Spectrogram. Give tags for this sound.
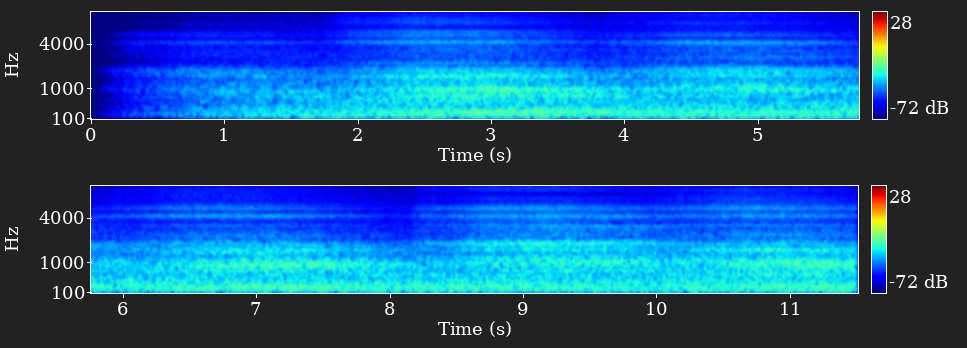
breath
woman

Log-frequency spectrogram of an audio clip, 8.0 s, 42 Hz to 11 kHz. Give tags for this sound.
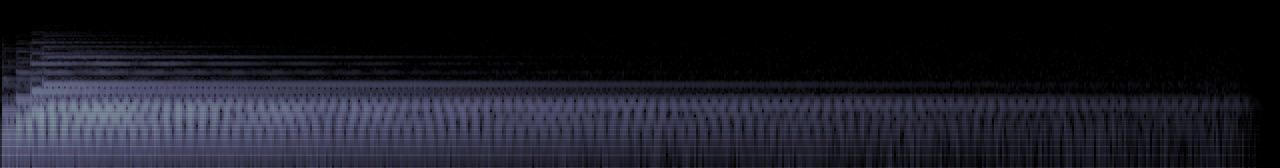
guitar
lo-fi
mojomills
lofi
el
Jordan-Mills
tape
collab-2
vintage

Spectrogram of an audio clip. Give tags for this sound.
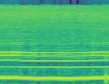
motor
chainsaw
cutting
gas
cut
saw
chain

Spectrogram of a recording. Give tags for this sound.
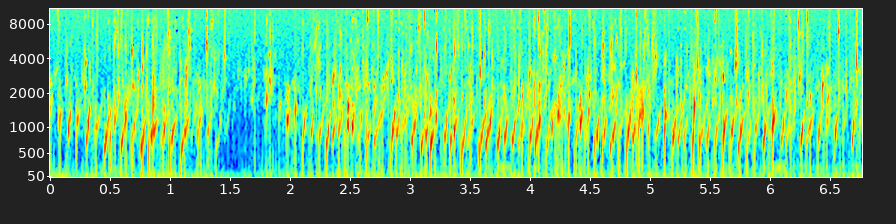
bubbles
water

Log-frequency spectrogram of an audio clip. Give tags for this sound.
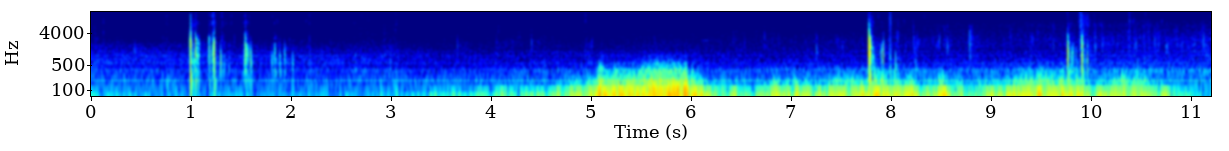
field-recording
nature
rock
stereo

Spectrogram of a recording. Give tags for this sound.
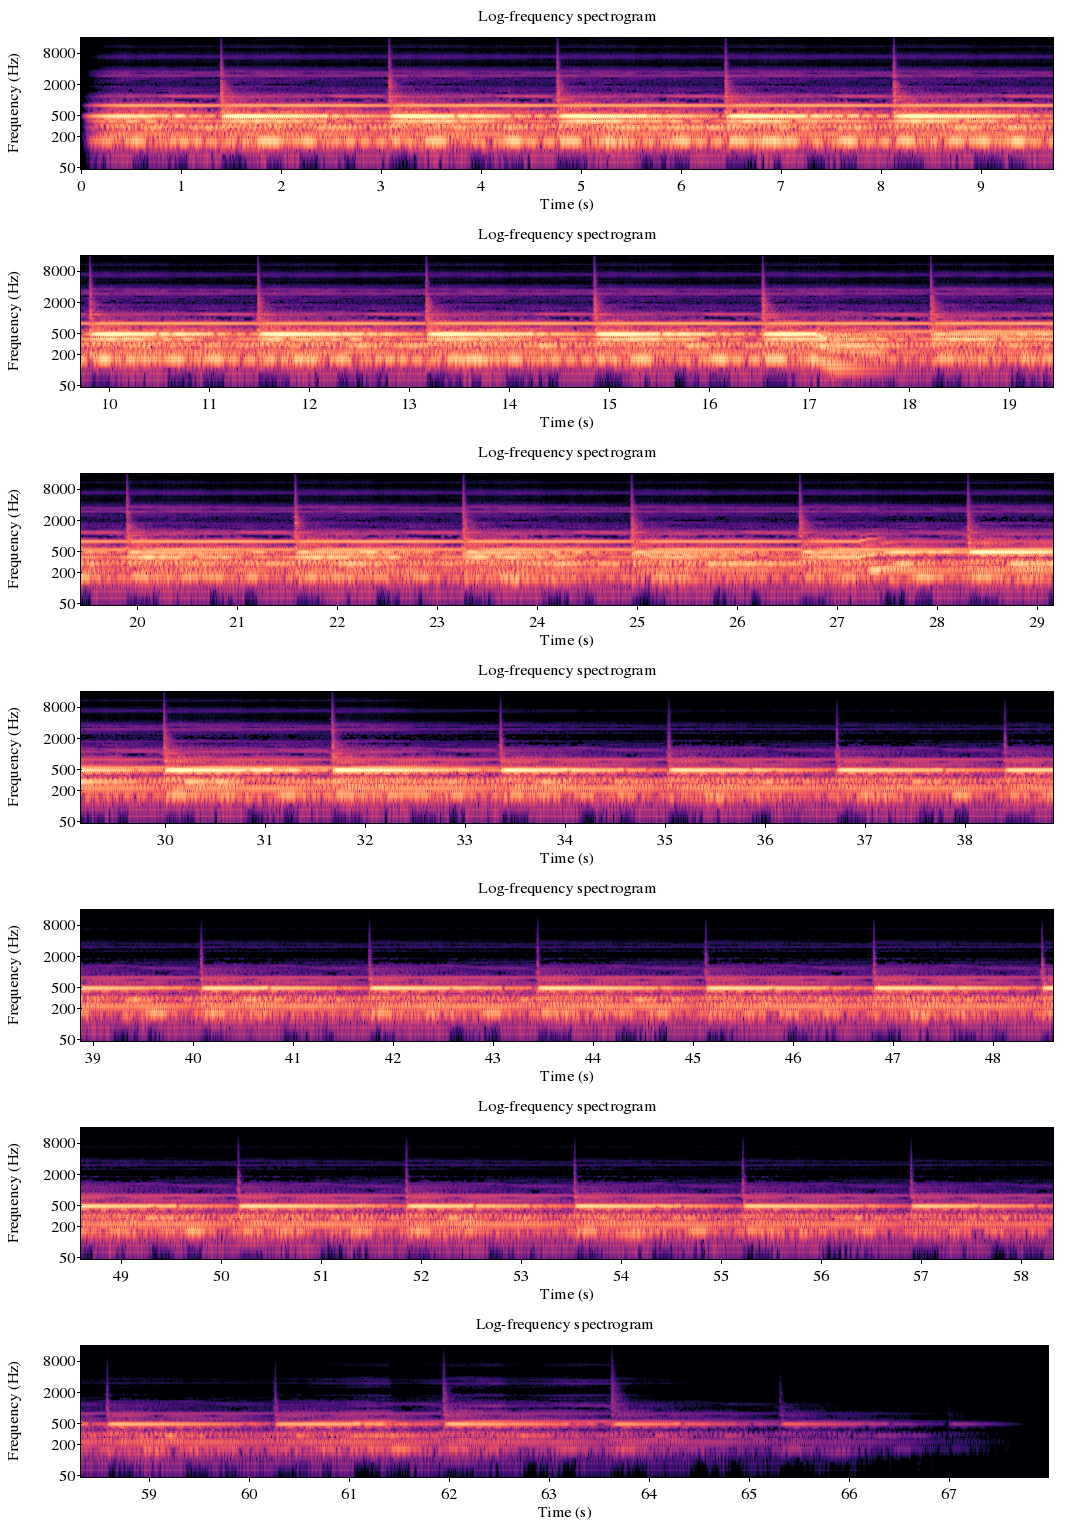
experimental
ambient
artificial
soundscape
drone

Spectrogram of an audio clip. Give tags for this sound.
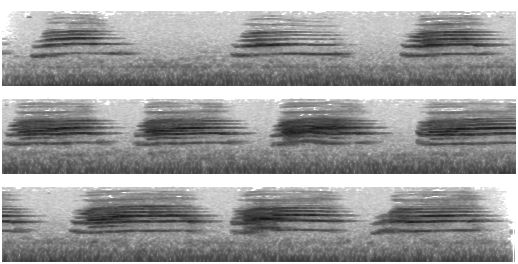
pet
cat
animal
pets
cats
domestic
meow
animals

